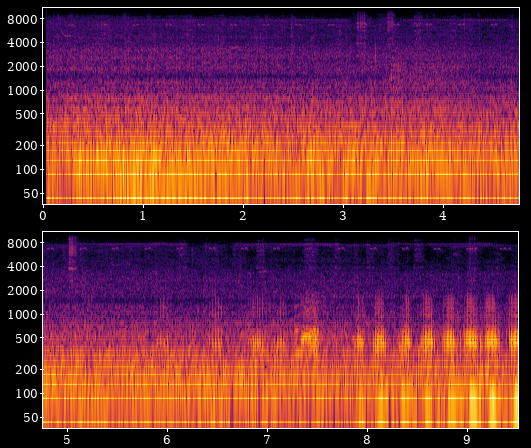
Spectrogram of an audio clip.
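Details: In a lake at Kruger National Park, a common hippopotamus (Hippopotamus amphibius) gives deep, rumbling grunts that build into a rapid series of honking pulses.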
